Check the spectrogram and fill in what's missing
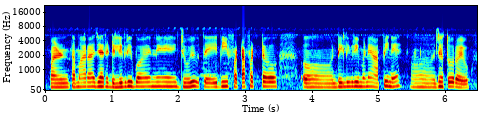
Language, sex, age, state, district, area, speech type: Gujarati, female, 30-45, Gujarat, Valsad, rural, spontaneous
